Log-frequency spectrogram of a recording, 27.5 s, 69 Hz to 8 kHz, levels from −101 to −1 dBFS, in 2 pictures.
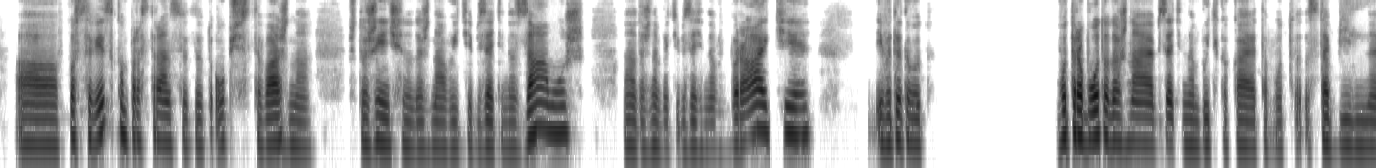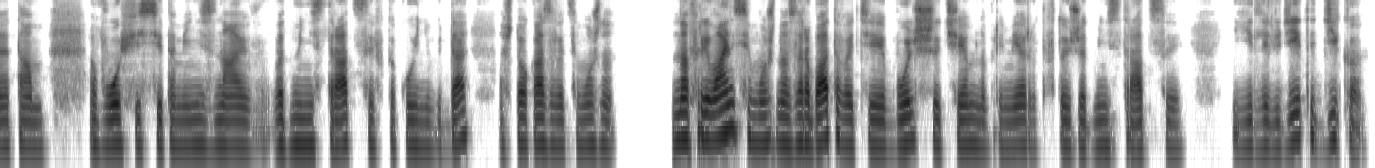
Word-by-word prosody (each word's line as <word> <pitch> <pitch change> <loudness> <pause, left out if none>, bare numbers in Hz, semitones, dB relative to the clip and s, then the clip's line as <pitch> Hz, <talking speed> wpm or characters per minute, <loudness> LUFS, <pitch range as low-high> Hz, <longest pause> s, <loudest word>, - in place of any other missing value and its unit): а, 140 -1 +1
в 140 - -24
постсоветском 185 +5 0
пространстве 155 -3 -2
этот 140 -1 -9
общество 150 -1 -3
важно, 140 -3 +2 0.3
что 145 - -6
женщина 140 -3 0
должна 130 0 -5
выйти 130 +1 -9
обязательно 130 0 -3
замуж, 200 - +3 0.4
она 135 -1 -3
должна 130 +1 -6
быть 130 0 -12
обязательно 125 0 -7
в 115 -1 -25
браке. 190 - +3 0.6
И 150 - -3
вот 150 +2 -1
это 160 -2 +1
вот 140 0 -3 1.3
вот 175 +4 +3
работа 180 -1 +9
должна 150 -1 +2
обязательно 145 0 0
быть 140 +1 -7
какая-то 135 -2 -3
вот, 130 +1 -11
э, - - -9
стабильная, 135 -1 -2
там, 130 -1 -3 0.5
в 135 0 -5
офисе, 140 -1 +2
там, 135 0 -6
я 135 - -5
не 140 0 -5
знаю, 135 -1 -2 0.2
в 135 - -12
администрации 140 +1 0
в 130 - -18
какой-нибудь, 130 -3 -7
да. 140 +8 +3 0.3
А - - -14
что 150 - -1
оказывается 140 -1 0
можно 140 -1 -6 0.6
на 165 +2 +5
фрилансе 175 +3 +5
можно 150 0 -1
зарабатывать, 150 -1 +4
э, 135 -1 +1
больше, 140 +3 +1
чем, 140 +1 -2
например, 130 +1 -5
в - - -19
той 135 -1 -3
же 135 - -2
администрации. 130 -2 -6 0.5
И 130 +2 -7
для 130 +2 -5
людей 130 +6 -1
это - - -7
дико. 145 +6 -6
140 Hz, 140 wpm, -26 LUFS, 130-150 Hz, 1.3 s, работа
